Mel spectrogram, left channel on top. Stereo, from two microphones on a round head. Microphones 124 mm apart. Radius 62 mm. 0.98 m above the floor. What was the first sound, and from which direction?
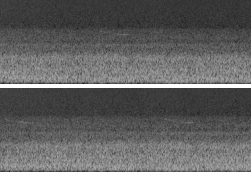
Only background noise.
